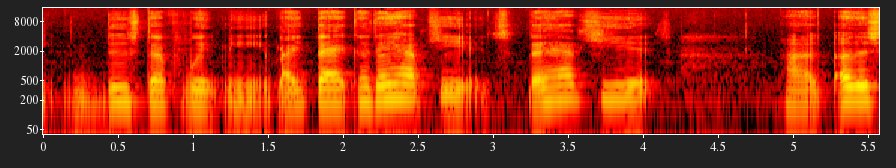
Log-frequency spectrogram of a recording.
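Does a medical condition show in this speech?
Yes: cerebral palsy; wheelchair user.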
